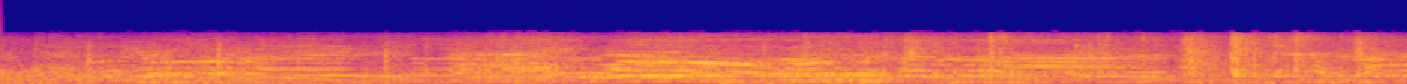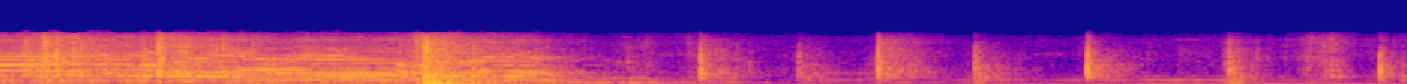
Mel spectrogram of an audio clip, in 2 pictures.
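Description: A door opens with a solid thump amid a murmuring crowd as someone opens it to see who is shouting; afterward the hubbub drops away, leaving a few sharp clicks and knocks.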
